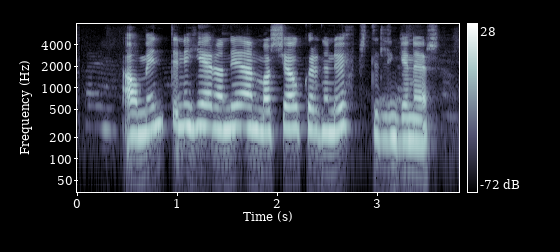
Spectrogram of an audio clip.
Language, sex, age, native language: Icelandic, female, 30-39, Icelandic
